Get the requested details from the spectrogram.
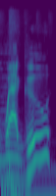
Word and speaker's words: Wagyu: By the way, I asked Max from Andrea's about the Wagyu debate, whether W-A-G-Y-U is pronounced Wagyu or Wagyu. He said Wagyu. – He did? – Yes. He said it's Wagyu. He said that's how I pronounce it. That's how we refer to it anyway.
